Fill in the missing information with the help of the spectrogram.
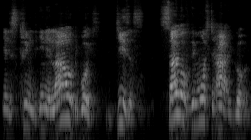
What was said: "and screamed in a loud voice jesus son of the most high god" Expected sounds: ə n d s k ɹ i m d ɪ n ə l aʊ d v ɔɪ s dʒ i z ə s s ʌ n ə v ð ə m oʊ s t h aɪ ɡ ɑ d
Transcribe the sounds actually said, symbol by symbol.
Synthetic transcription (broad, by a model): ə n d s k ɹ i m d ɪ n ə l aʊ d v ɔɪ s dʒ i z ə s s ʌ n ə v ð ə m oʊ s t h aɪ ɡ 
